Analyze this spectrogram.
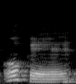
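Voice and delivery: "ओके" with the last vowel drawn out; long, lingering "ओके"; tone demo. Shown as a demonstration. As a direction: stretch "ओके" slowly to show a feeling. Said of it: "आप feeling कैसे".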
